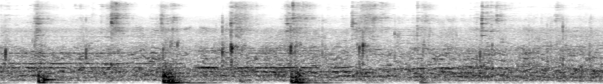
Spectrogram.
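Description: Hand-held sistrums jingle and rattle in rhythm.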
